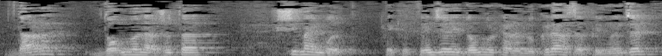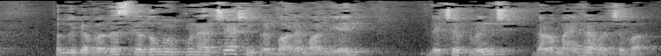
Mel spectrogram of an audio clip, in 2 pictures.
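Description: A man delivers a sermon in a church, taking his points one by one with pauses between phrases. His voice sits at a middle pitch. The room around him rings with a noticeable echo. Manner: measured, teaching through numbered points with pauses. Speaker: preacher.

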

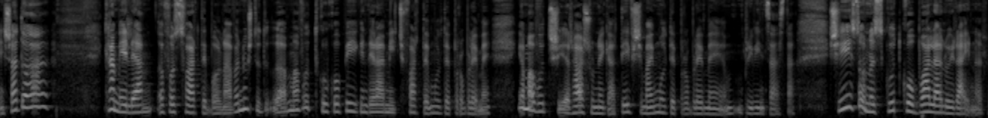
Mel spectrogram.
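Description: Devout woman in her 60s, gravelly texture, earnest interview testimony. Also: mid-range voice. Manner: earnest, devout storyteller with rising emotional peaks. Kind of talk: emotional personal testimony.

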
